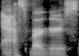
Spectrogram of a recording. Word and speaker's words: Asperger's: I feel like I'm saying Asperger's, like ass and then burger. That's how it's pronounced.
